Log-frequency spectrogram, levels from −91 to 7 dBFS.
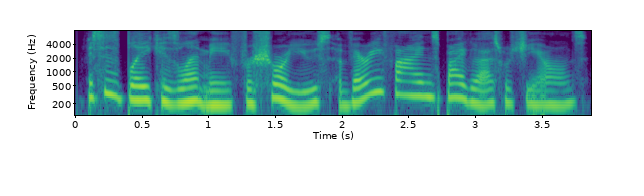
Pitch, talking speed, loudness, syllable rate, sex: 235 Hz, 230 wpm, -16 LUFS, 5.5 syllables/s, female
